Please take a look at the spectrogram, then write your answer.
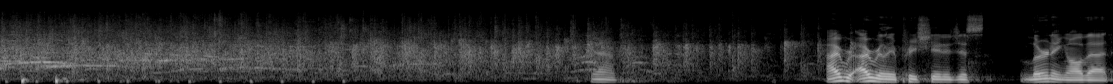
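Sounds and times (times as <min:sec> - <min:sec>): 
whoop: 0:00.0 - 0:04.4
church audience applause: 0:00.0 - 0:08.6
speech: 0:05.9 - 0:06.4, 0:08.3 - 0:11.1.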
